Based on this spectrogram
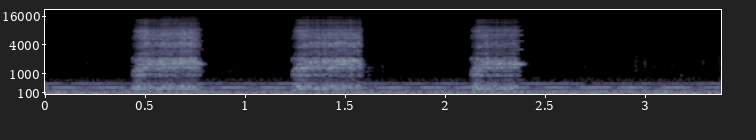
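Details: Wild barn owl recorded at a research-monitored nest box gives three harsh, airy screeches under a second apart; a low humming drone continues throughout.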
